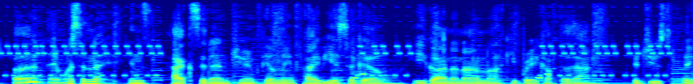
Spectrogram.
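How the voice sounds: Just a natural reading voice, nothing more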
